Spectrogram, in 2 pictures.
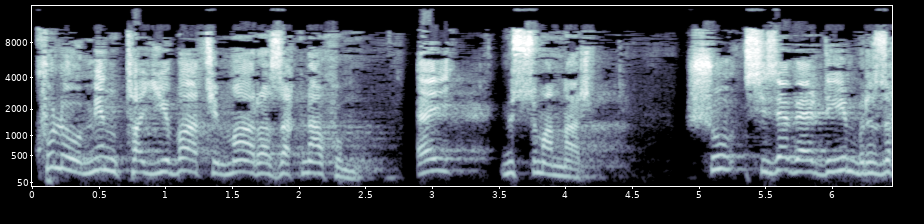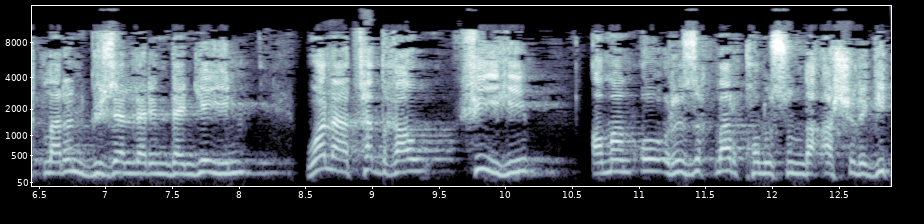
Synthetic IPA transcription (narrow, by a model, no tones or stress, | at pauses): kʰulumint̪ʰɑjːibaːt̪ʰimaːɾɑzɑqnaːkumɛjmyslumɑnːˠɑ̰ɾ̥ | ʃusizɛvɛɾd̪ijimɾɯzɯqlˠɑɾɯnɟyzɛlːɛɾind̪ænjejinwalaːt̪ʰad̪ɣawfiːɦi | amɑnoɾɯzɯqlˠaɾkʰo̞nusund̪aʔɑʃɯɾɯɟi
